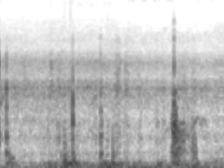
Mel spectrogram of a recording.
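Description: Whitewater rapids rushing around an inflatable raft, with wind buffeting the action-camera microphone and several sharp splashes as the raft bucks through the waves.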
